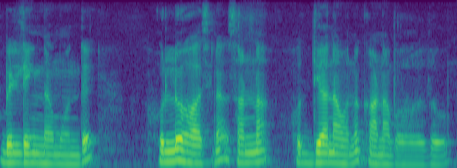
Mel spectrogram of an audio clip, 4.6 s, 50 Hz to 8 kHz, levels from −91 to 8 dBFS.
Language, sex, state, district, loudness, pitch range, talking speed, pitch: Kannada, male, Karnataka, Bangalore, -18 LUFS, 110-130 Hz, 105 wpm, 120 Hz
